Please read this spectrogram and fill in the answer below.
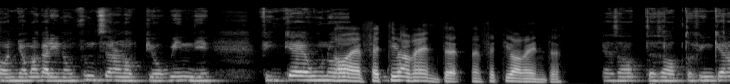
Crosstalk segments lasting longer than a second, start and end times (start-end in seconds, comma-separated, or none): none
